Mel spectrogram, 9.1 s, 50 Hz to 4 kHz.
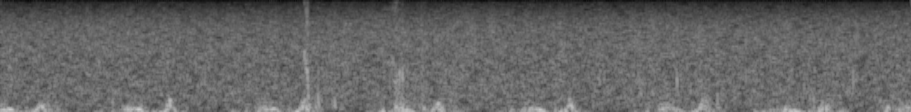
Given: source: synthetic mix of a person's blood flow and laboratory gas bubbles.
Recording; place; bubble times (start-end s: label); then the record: Doppler ultrasound of blood flow; precordium
3.02-3.24 s: bubbles
3.29-3.46 s: bubbles
3.87-4.26 s: bubbles
6.74-6.80 s: bubbles
6.86-7.23 s: bubbles
7.42-7.53 s: bubbles
8.01-8.19 s: bubbles
8.49-8.57 s: bubbles
8.76-8.94 s: bubbles
From the record:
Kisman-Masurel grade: 222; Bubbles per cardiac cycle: several, 3 to 8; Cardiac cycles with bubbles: 10 to 50%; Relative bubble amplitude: moderate (0.250 to 0.450); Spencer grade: 2 (many but less than half of the cardiac periods contain bubble signals, singularly or in groups); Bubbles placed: anywhere in the cardiac cycle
